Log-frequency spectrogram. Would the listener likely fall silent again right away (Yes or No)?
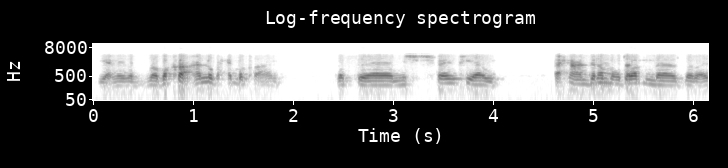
Yes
